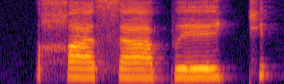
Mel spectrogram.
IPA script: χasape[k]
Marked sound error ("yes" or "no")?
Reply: yes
